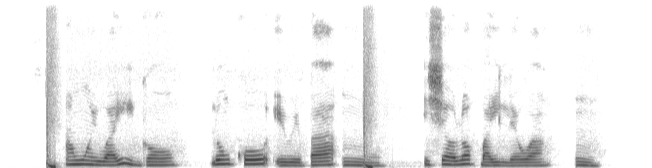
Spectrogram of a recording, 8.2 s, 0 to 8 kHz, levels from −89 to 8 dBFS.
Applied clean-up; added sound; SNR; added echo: none; Thump, thud; 11 dB; none.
